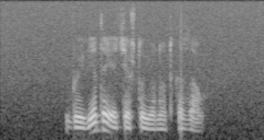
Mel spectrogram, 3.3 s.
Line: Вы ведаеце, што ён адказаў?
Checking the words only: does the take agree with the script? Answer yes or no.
yes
